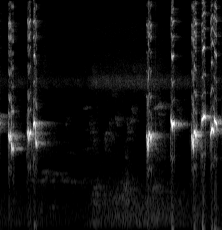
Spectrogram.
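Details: Chatty Sooty-headed bulbul, recorded as a lure to make other bulbuls sing; a couple of bright whistled notes, a two-second silence, then a quick burst of four clear rising whistles.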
